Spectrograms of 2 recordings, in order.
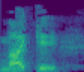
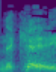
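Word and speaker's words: Nike (νίκη): Have you ever seen anyone, someone probably has them on tonight, if you've got on running shoes, you may have on N-I-K-E shoes, which we pronounce Nike shoes, or Nike sports equipment. Nike is the Greek word Nike mispronounced, N-I-K-A. It's a long A in Greek, so Nike would be the proper pronunciation, and it means winner, conqueror.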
